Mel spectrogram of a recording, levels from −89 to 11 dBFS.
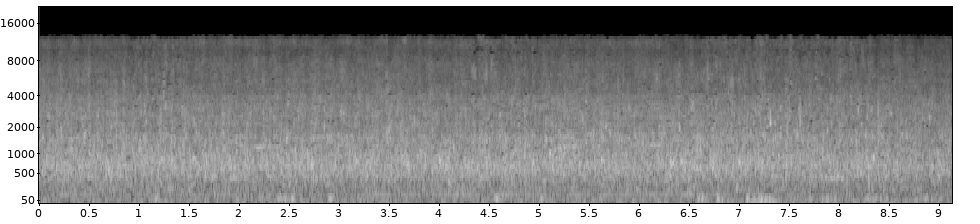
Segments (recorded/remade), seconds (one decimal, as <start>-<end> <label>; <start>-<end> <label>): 0.0-0.9 remade; 0.9-1.5 recorded; 1.5-4.3 remade; 4.3-5.0 recorded; 5.0-6.6 remade; 6.6-8.3 recorded; 8.3-9.1 remade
